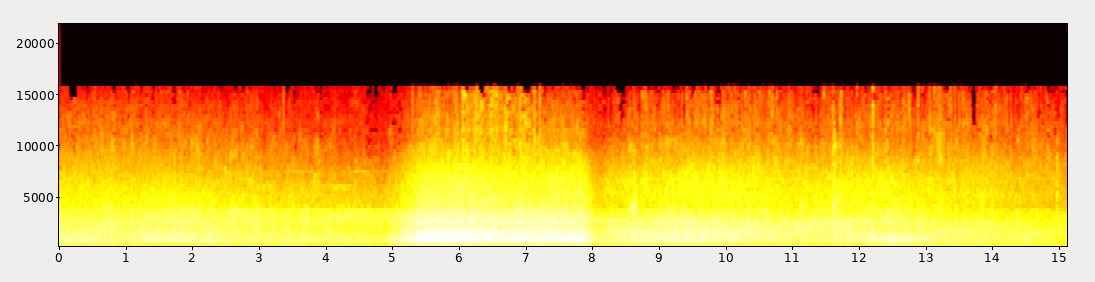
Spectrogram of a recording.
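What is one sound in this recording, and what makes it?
A large crowd roars steadily and swells loudly for a few seconds.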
